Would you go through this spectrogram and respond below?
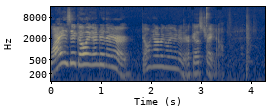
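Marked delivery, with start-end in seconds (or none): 0.0-2.8 high, mock yelling. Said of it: "yelling at me going".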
